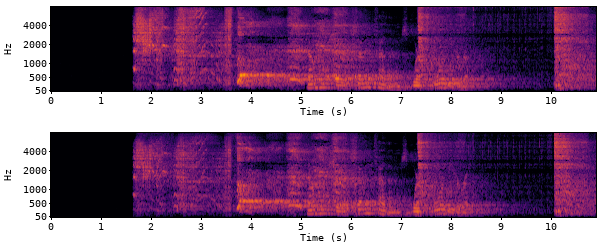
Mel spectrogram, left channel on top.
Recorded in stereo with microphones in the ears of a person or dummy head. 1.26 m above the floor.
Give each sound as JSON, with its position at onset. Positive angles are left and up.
{"t": 1.6, "sound": "a cupboard door", "side_deg": 10, "distance_m": 1.9}
{"t": 3.7, "sound": "breathing", "side_deg": -70, "distance_m": 3.5}
{"t": 5.1, "sound": "a man speaking", "side_deg": -35, "distance_m": 2.0}
{"t": 7.3, "sound": "a hiss", "side_deg": -15, "distance_m": 2.5}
